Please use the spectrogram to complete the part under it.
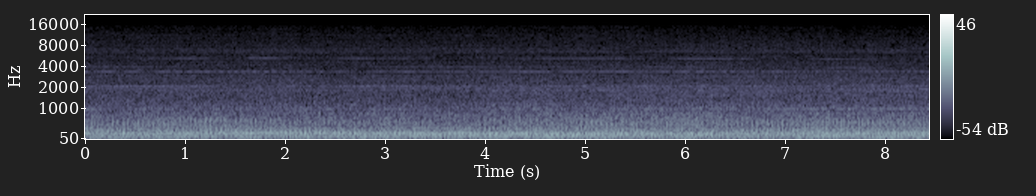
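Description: Helicopter flying in a Combined Arms video game, a sluggish aircraft giving a continuous loud rotor and engine drone at steady level throughout, with no talking.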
